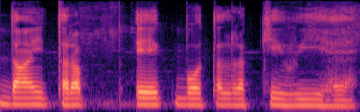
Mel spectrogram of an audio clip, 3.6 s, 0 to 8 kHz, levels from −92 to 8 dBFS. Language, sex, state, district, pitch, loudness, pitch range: Hindi, male, Uttar Pradesh, Shamli, 130 Hz, -19 LUFS, 120-135 Hz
